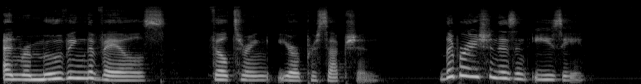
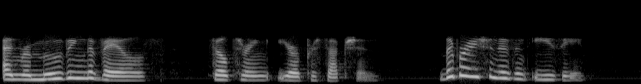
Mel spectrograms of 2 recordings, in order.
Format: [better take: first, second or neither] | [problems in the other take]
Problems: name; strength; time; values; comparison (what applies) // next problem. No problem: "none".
first | phone-call audio; nothing above 3 kHz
